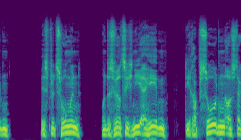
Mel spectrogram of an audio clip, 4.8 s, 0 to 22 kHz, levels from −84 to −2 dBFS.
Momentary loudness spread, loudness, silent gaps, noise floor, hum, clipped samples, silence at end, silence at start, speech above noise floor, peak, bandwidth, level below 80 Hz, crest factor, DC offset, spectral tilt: 9 LU; -16 LUFS; none; -87 dBFS; none; under 0.1%; 0 s; 0 s; 72 dB; -6 dBFS; 13.5 kHz; -46 dBFS; 12 dB; under 0.1%; -5 dB/octave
